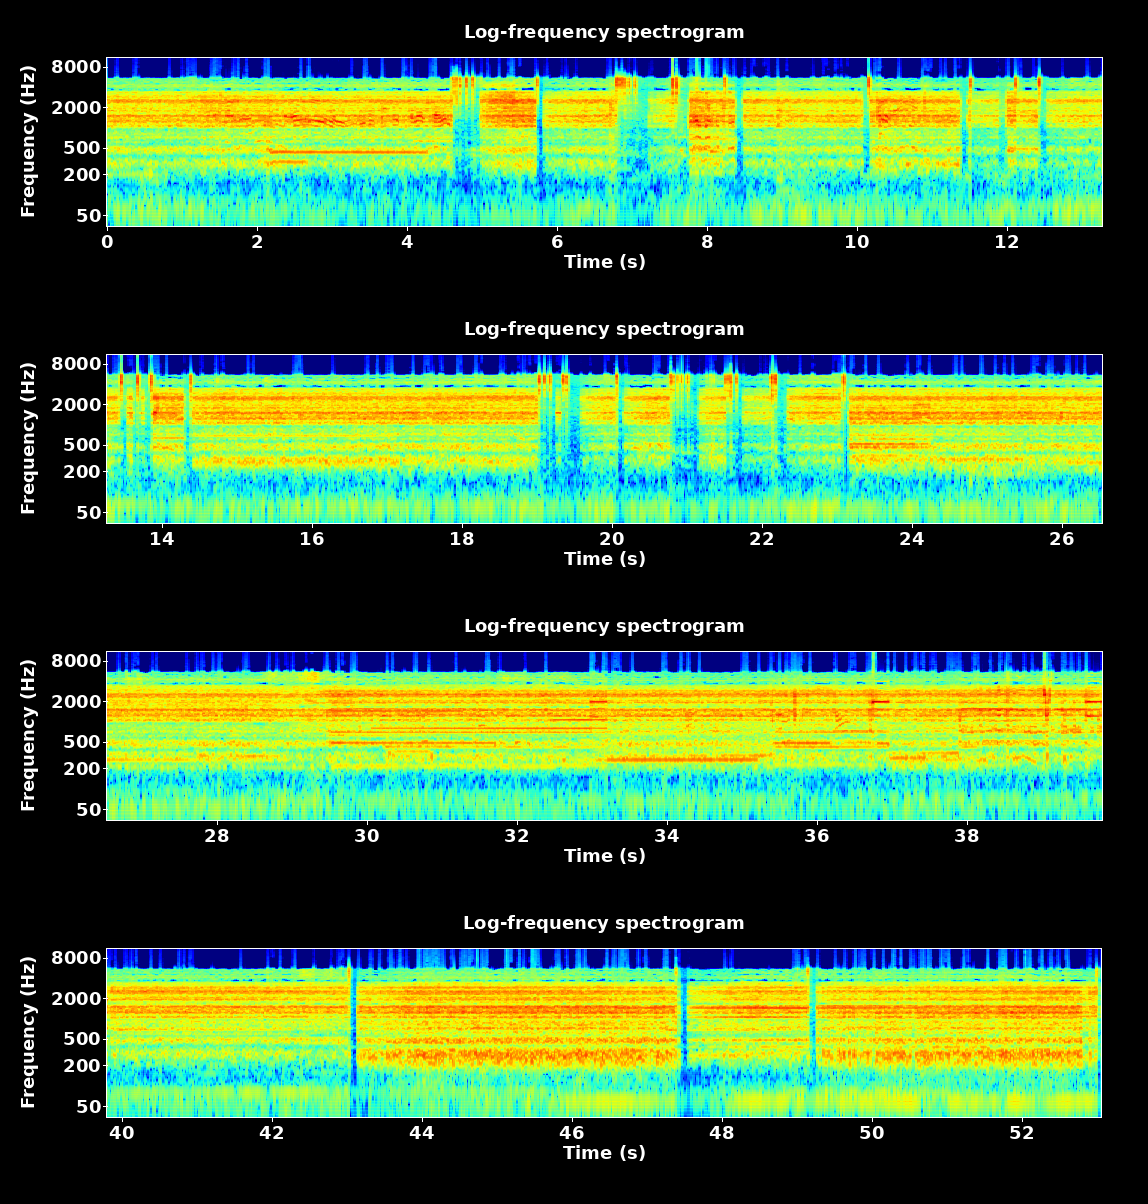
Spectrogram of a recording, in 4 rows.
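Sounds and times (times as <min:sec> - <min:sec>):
faint unintelligible radio voices: 0:00.0 - 0:53.0
radio static hiss: 0:00.0 - 0:53.0.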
